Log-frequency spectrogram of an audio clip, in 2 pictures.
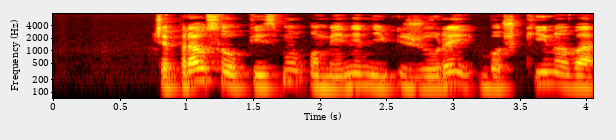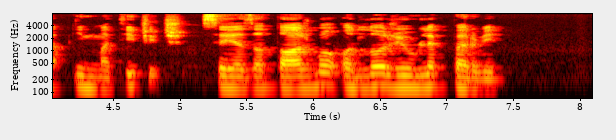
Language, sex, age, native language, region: Slovenian, male, 18-29, Slovenian, Southeast Slovenia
